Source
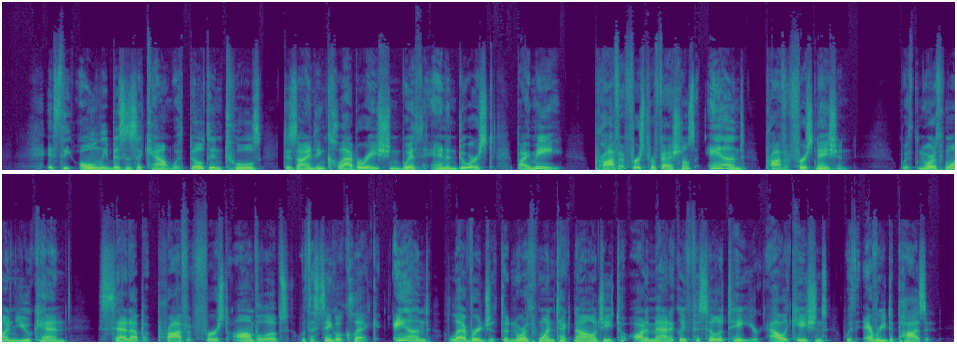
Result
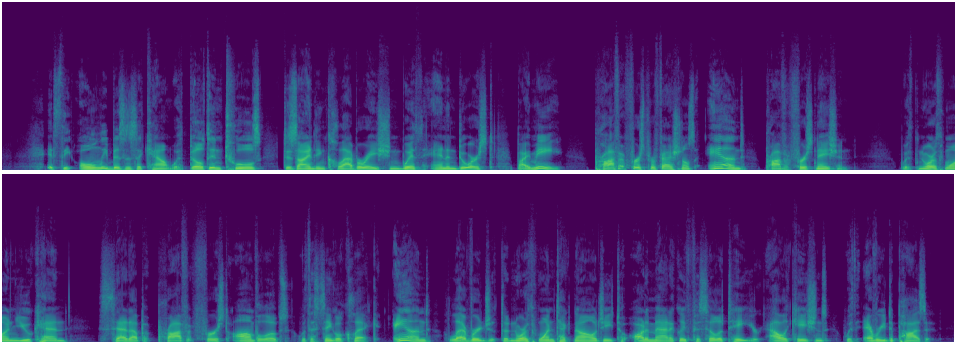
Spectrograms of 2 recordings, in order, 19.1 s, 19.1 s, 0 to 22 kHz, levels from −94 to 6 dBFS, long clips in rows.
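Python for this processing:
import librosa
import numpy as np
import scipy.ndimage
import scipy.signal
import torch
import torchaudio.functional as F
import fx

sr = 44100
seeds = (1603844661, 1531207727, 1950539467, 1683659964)

y = fx.lowpass(x, sr, hz=fx.steps((0.0, 1100.0), (1.81, 3200.0), (3.09, 1000.0)), slope=6)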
